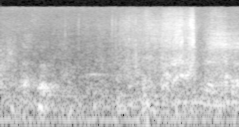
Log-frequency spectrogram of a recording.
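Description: Faint rasping crackle over the chamber's microphones, growing a little in the last half second, which the Speaker takes for an electronic device left switched on.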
